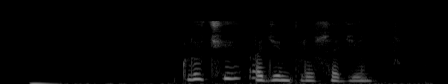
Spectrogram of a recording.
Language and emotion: Russian, sad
